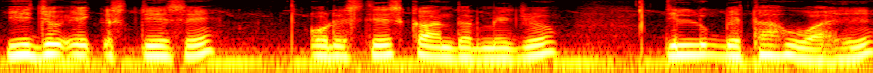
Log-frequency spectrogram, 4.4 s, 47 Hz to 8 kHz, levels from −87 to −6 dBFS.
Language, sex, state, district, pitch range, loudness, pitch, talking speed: Hindi, male, Arunachal Pradesh, Longding, 130-165 Hz, -17 LUFS, 155 Hz, 220 wpm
